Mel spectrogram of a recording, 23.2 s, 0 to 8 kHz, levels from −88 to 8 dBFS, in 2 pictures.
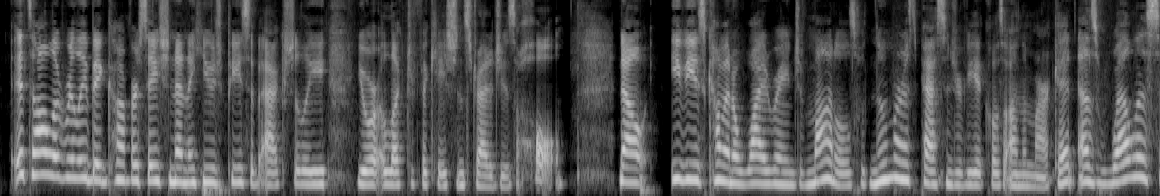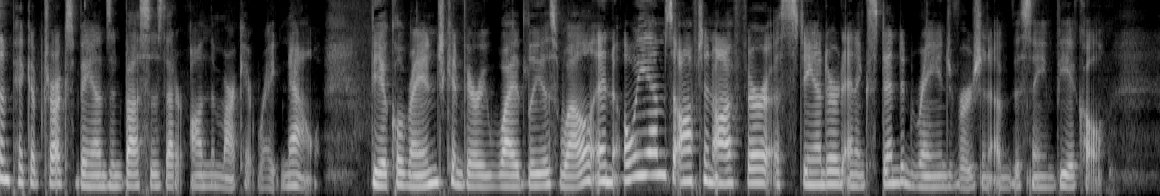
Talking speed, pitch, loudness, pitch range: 185 wpm, 200 Hz, -19 LUFS, 175-245 Hz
